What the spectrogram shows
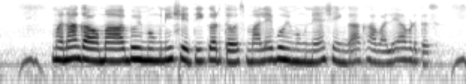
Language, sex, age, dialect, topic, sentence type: Marathi, female, 25-30, Northern Konkan, agriculture, statement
